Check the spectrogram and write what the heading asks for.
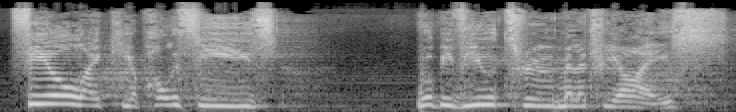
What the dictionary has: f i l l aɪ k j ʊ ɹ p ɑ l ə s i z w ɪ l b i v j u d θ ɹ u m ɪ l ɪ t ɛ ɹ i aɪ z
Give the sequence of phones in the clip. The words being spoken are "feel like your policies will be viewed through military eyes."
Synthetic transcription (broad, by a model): f i l l aɪ k j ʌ ɹ p ɑ l ə s i z w ɪ l b i v j u d θ ɹ u m ɪ l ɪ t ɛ ɹ i aɪ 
